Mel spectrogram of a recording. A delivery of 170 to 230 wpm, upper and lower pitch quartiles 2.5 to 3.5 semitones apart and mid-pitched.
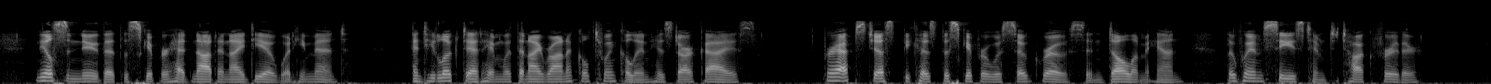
No: average, 175 wpm; average, 2.9 semitones; low, 125 Hz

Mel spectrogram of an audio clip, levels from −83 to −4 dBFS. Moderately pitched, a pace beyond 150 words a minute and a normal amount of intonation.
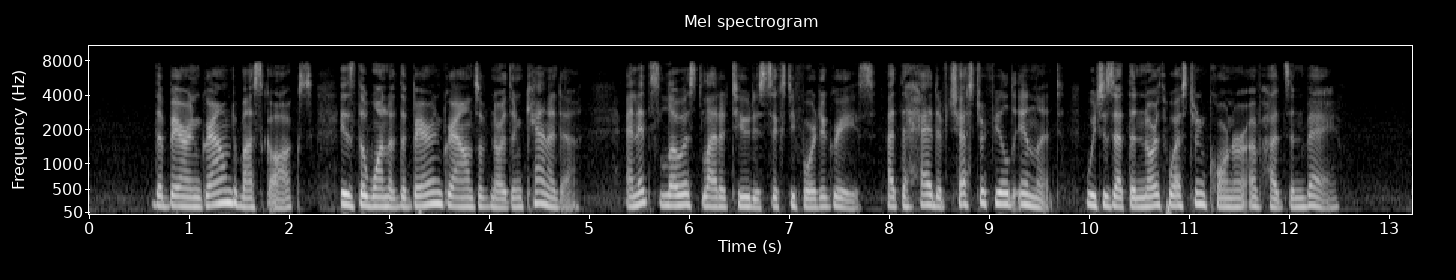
Yes: medium, 175 Hz; average, 165 wpm; average, 3.0 semitones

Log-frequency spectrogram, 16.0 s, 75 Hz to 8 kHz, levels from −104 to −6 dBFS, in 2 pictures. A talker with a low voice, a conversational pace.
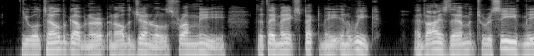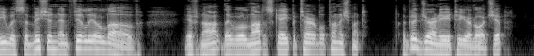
Yes: low, 105 Hz; average, 165 wpm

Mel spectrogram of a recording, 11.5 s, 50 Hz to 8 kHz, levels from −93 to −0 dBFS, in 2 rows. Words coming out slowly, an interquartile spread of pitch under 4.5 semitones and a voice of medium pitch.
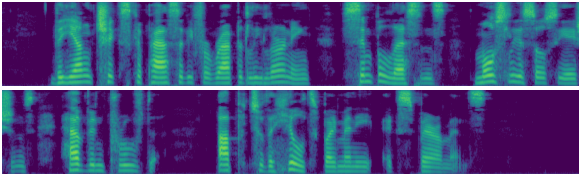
Yes: slow, 110 wpm; average, 3.1 semitones; medium, 180 Hz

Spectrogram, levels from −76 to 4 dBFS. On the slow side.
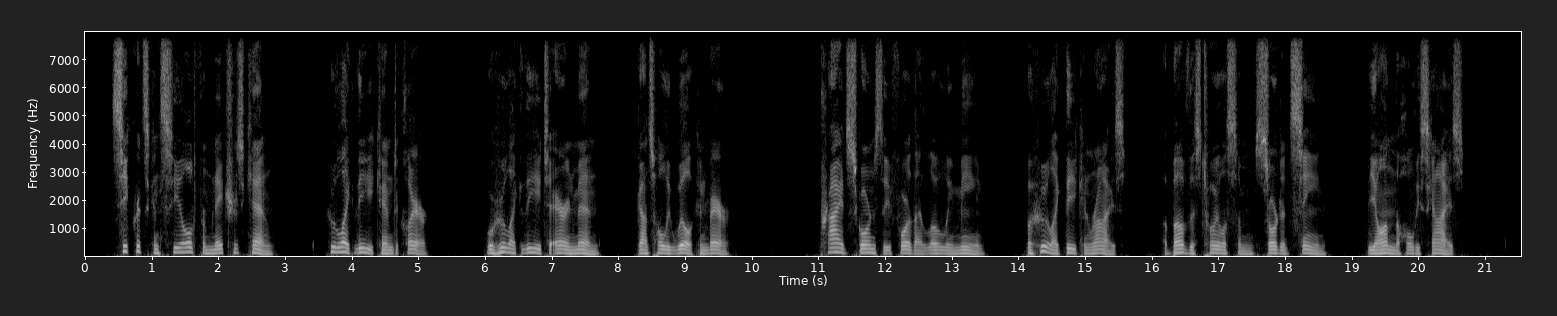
Yes: slow, 125 wpm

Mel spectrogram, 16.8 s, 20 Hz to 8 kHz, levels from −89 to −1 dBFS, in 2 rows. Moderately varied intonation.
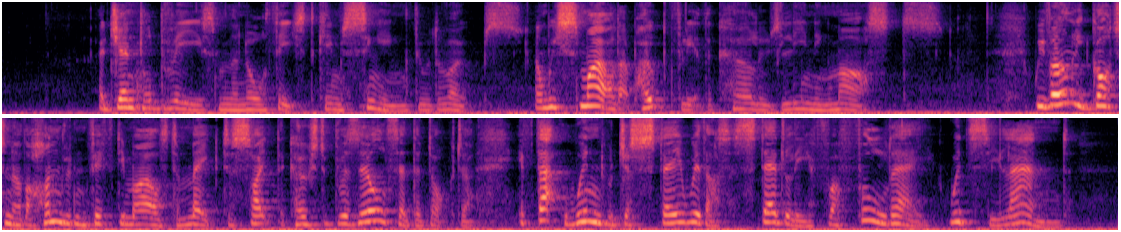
No: wide, 6.8 semitones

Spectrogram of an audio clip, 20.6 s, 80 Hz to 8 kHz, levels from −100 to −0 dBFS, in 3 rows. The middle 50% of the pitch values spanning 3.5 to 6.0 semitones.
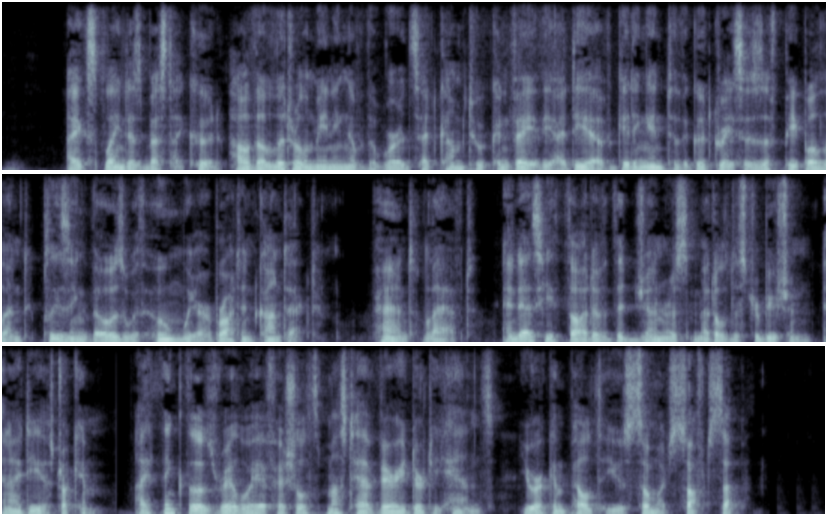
No: average, 2.9 semitones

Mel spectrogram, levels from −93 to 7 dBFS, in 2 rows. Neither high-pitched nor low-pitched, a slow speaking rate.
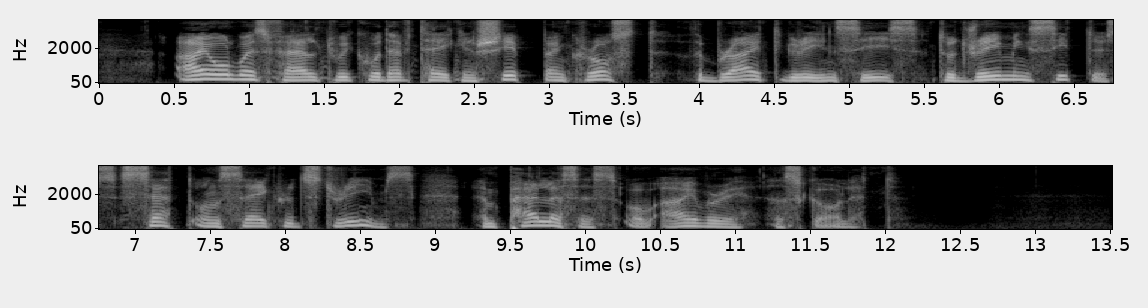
Yes: medium, 150 Hz; slow, 120 wpm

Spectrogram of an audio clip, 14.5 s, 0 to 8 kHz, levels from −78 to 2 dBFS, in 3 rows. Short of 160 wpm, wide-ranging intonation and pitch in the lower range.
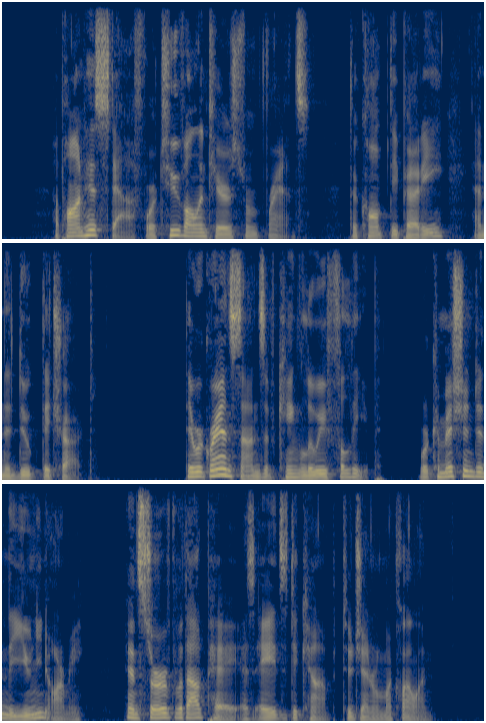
No: average, 170 wpm; wide, 5.8 semitones; low, 110 Hz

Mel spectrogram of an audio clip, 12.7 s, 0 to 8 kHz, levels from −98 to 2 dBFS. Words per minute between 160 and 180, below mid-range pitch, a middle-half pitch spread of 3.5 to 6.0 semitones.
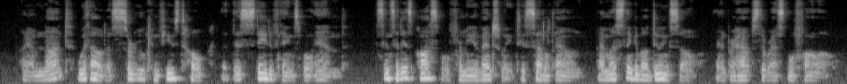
Yes: average, 175 wpm; low, 110 Hz; average, 4.0 semitones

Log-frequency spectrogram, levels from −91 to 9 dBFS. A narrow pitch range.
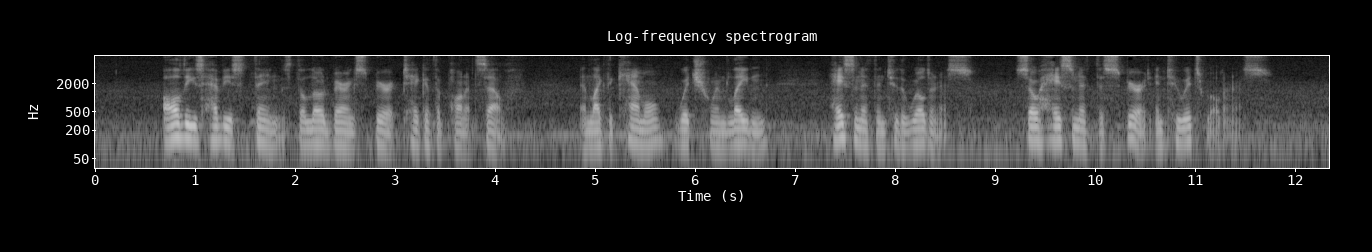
No: average, 3.3 semitones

